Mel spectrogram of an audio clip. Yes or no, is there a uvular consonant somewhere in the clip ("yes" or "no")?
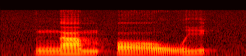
no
